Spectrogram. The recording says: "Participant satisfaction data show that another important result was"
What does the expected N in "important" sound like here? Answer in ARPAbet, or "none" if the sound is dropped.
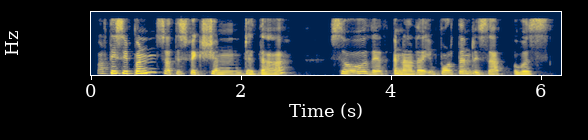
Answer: N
